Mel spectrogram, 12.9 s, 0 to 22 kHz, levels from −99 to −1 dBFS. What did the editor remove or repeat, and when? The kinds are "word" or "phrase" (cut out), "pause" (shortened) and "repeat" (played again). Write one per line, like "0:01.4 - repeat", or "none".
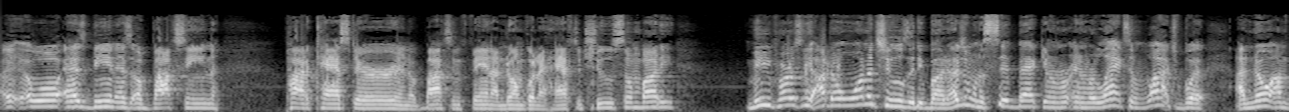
none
